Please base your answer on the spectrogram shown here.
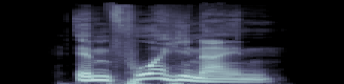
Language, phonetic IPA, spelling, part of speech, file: German, [ɪm ˈfoːɐ̯hɪˌnaɪ̯n], im Vorhinein, prepositional phrase, De-im Vorhinein.oga
- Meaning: in advance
